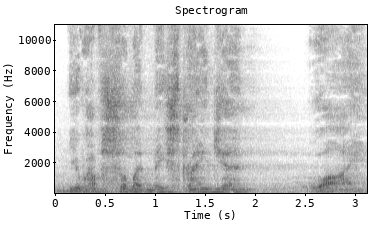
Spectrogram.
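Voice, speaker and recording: A man puts on a character voice with a very deep, low pitch. Clear background noise and a clear echo surround him. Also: fairly slow pace. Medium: machinima.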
